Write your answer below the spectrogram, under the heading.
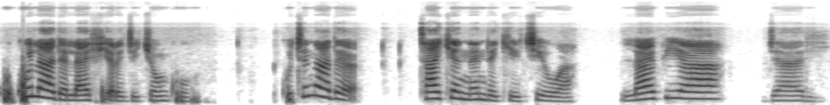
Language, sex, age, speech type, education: Hausa, female, 30-45, spontaneous, tertiary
